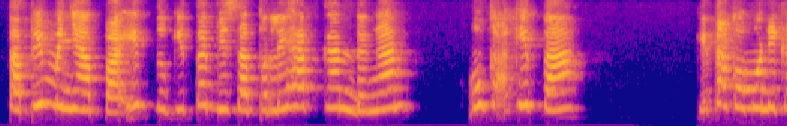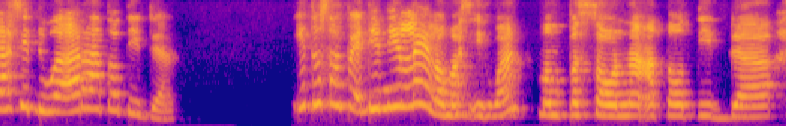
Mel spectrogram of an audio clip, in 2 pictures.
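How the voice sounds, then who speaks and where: A high-voiced woman with a Sundanese lilt lectures teachers in a webinar. She talks quickly and with energy, speaking straight to her audience. Her voice comes through a video call microphone. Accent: Sundanese-influenced Indonesian. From West Java, Indonesia (Sundanese). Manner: fast, animated talk that addresses listeners directly.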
